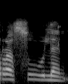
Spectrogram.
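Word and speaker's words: رسولاً: अब हम पढ़ने के वक्त पे कितना क्लीन एंड क्लियर प्रोनाउंस करना है. रसूलन रसूलन ऐसे ऐसे करके नहीं पढ़ना है हमको.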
